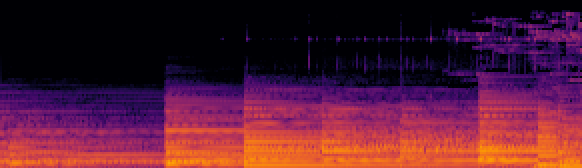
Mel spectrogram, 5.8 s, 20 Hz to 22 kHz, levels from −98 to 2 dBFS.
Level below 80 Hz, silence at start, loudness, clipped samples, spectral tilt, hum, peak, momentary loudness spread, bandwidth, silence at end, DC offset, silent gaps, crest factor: -48 dBFS; 0 s; -26 LUFS; under 0.1%; -9.5 dB/octave; none; -10 dBFS; 13 LU; 16 kHz; 0 s; under 0.1%; none; 16 dB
